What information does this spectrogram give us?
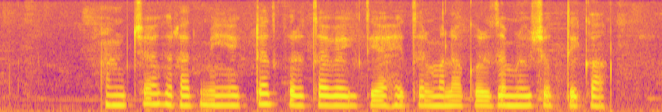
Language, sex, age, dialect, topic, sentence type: Marathi, female, 18-24, Northern Konkan, banking, question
